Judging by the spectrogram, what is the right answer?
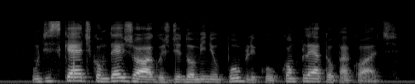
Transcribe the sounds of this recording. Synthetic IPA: ũd͡ʒiskɛt͡ʃɪ̥kõw̃d̪ɛjzʒɔɡʊzd͡ʒɪd̪omĩnjʊpublikʊkõplɛt̪ɐʊpakɔ̰t͡ʃɪ̥

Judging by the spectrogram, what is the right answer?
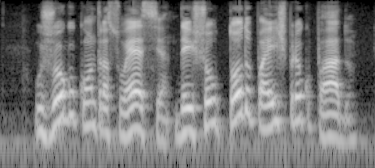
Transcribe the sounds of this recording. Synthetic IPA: ʊʒoɡʊkõnt̪ɾɐsuɛsiɐd̪ejʃowt̪od̪ʊːpaiʃpɾeokupad̪ʊ

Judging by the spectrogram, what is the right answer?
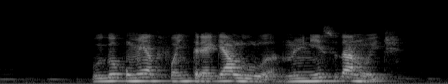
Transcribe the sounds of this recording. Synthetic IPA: ʊd̪okumẽnt̪ʊ̥fojẽnt̪ɾɛɡɪalulɐ̰nʊinisjʊd̪ɐnojt͡ʃɪ̥

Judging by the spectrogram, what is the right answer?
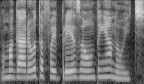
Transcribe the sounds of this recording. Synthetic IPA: ũmɐɡaɾot̪ɐfojpɾezɐõnt̪ẽj̃anojt͡ʃɪ̥

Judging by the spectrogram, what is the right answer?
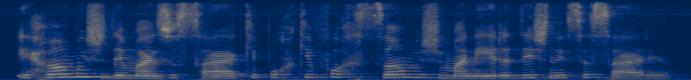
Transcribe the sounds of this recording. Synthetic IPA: eɦɐ̃mʊzd̪emajzʊsakɪpoɾkefoɾsɐ̃mʊzd͡ʒɪmãnejɾɐd̪eznesesaɾiɐ

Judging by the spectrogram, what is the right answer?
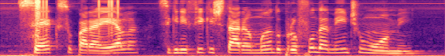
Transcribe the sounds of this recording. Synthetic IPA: sɛksʊpaɾɐɛlɐ | siɡnifikɐɪʃt̪aɾɐ̃mɐ̃nd̪ʊpɾofũnd̪ɐmẽnt͡ʃɪũõmẽj̃

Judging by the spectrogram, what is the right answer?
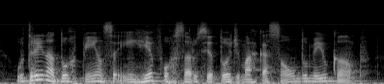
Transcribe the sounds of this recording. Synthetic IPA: ʊt̪ɾejnad̪oɾpẽsɐ̰ʔḛ̃j̃ɦefoɾsaɾʊset̪oɾd͡ʒɪmaɾkasɐ̃w̃d̪ʊmejʊkɐ̰̃mpʊ̥

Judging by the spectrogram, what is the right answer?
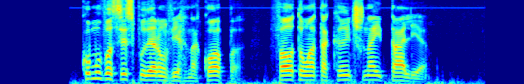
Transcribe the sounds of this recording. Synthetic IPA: kõmʊvosespud̪ɛɾɐ̃w̃veɾnɐkɔpɐ̰fawt̪ɐũat̪akɐ̃nt͡ʃɪnɐit̪aliɐ̰

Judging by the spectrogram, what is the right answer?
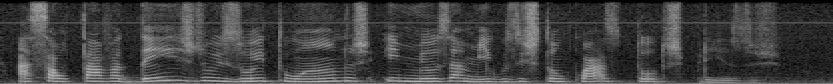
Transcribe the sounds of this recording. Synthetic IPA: a̰sawt̪avɐd̪ejʒd͡ʒɪʊzojt̪ʊɐ̃nʊzɪmewzamiɡʊzɪʃt̪ɐ̃w̃kwazɪt̪od̪ʊspɾezʊs

